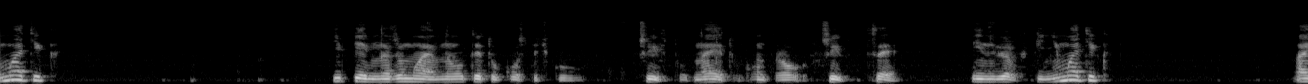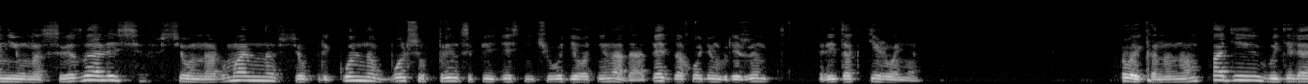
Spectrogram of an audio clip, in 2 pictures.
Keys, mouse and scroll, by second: 4.2 click, 6.1 shift+click, 8.7 ctrl+shift+c, 14.0 middle click, 17.8-18.3 scroll down 1, 18.3 middle click, 20.0 click, 21.5-22.8 scroll up 2, 23.0 shift+middle click, 24.5 KP_3.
